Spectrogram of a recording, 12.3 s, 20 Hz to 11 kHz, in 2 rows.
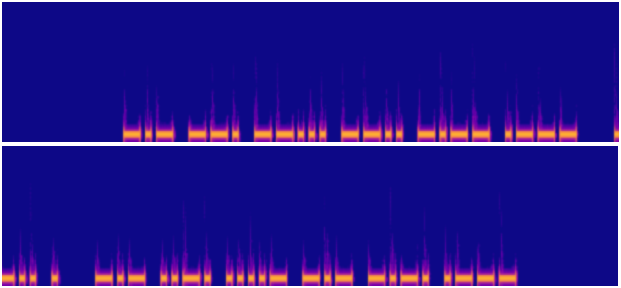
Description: Morse code, heard as a keyed tone, about 22 wpm, 700 Hz. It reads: KG7ZYJ DE KF4KCJ
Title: USA Callsign DE Callsign - 6 Characters - 22wpm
